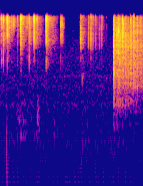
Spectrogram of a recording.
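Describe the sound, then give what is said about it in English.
A quick burst of hard clicks and clatters as dice are re-rolled across a surface, several sharp taps in a row ending in a denser rattle, fairly quiet with no voices. “Well, it's not perils, but I'm going to use a fate point to re-roll it, so I might hit.”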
